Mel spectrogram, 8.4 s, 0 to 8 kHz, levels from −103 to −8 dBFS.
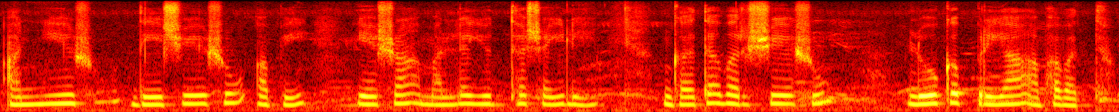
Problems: constant background noise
